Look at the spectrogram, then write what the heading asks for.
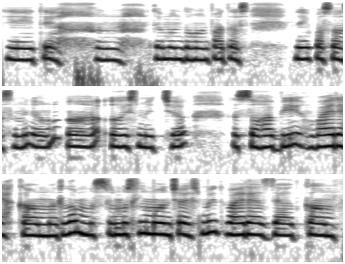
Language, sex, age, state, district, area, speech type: Kashmiri, female, 18-30, Jammu and Kashmir, Bandipora, rural, spontaneous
